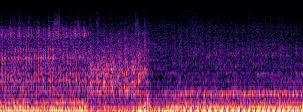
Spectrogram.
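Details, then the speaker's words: Cummins diesel truck first start after P-pump swap: cranks, then lumpy idle with rhythmic hollow tapping from the open intake; harmless, only because the intake manifold is not fitted yet, and expected to go away once installed. "that loud noise you hear coming from the intake that sounds like maybe a knock or you know hiccup tapping noises from the just the way these luncheon sounds without an intake manifold on it so once we get that put on that'll all go away"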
